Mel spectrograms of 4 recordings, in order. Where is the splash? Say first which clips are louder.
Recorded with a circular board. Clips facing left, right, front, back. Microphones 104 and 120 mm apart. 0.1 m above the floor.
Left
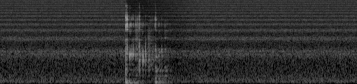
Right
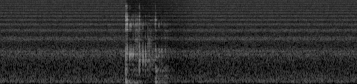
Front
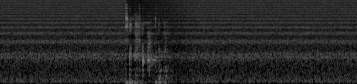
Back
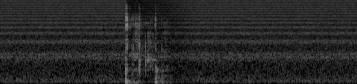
Even, back 4 dB; 175° right, 8.5 m.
